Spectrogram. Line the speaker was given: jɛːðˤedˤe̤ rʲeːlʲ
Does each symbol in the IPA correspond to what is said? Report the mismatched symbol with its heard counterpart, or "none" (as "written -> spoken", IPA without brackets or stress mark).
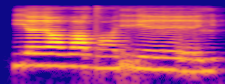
none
